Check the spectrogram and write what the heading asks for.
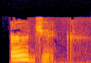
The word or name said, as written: ergic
